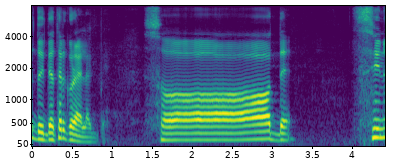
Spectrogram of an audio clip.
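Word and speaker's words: س: দাঁতের গোড়ায় লাগবে সদ সিন উচ্চারণ জিহ্বা নিচের দাঁতের চাপ দিয়ে সিন সিন বাতাস বের হবে সিন যা জিহ্বা নিচের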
